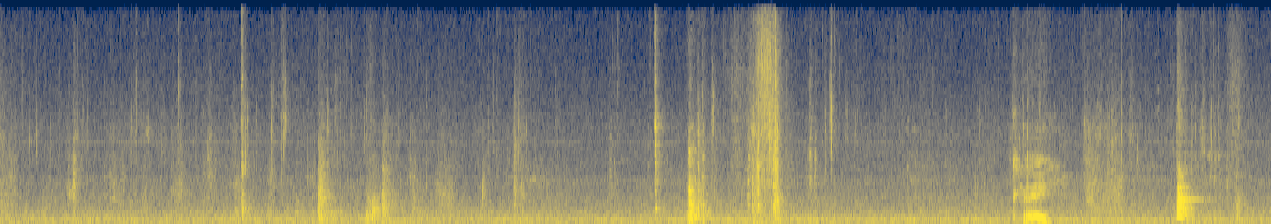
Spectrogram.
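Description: Soft, wet squishing and small handling noises as the skins are pulled off baked sweet potatoes by hand, over a steady low hum. A short voice sound comes about ten seconds in.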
